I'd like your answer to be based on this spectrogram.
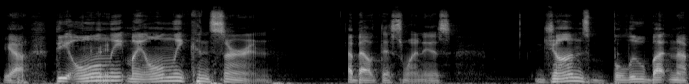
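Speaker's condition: No condition

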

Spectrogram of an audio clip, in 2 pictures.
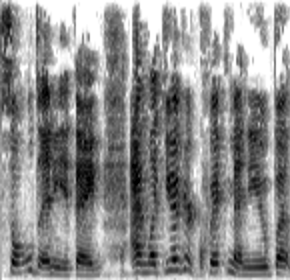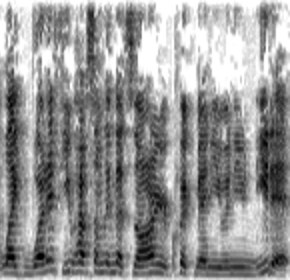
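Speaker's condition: No condition

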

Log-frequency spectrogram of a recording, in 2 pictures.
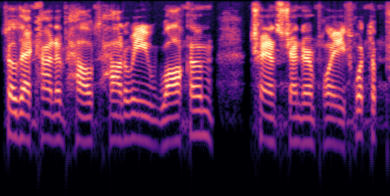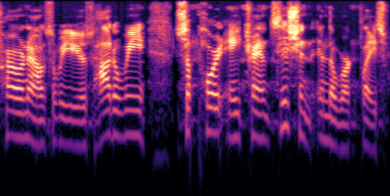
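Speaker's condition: Profound hearing loss, congenital

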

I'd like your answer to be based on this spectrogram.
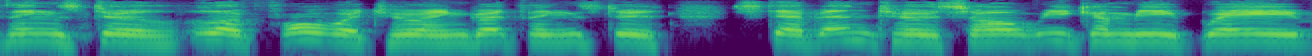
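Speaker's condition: Cerebral palsy; affects voice, speech impediment

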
